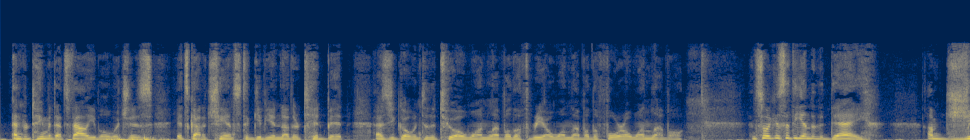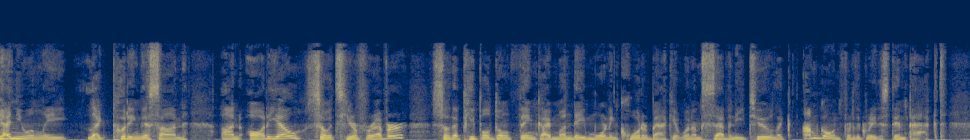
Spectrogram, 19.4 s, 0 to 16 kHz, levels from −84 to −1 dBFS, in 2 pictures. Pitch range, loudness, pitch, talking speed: 160-195 Hz, -21 LUFS, 175 Hz, 215 wpm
